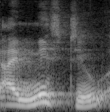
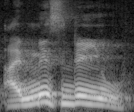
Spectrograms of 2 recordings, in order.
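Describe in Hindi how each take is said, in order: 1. 'missed' का अंत t जैसा सुनाई देता है। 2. 'missed' का अंत d जैसा सुनाई देता है। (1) "अगर आप इसका उच्चारण ट करेंगे तो आपको बोलने में भी आसानी होगी" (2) "अगर आप इसको ड बोलेंगे"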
